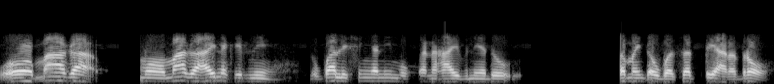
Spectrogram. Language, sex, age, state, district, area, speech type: Manipuri, male, 45-60, Manipur, Imphal East, rural, conversation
